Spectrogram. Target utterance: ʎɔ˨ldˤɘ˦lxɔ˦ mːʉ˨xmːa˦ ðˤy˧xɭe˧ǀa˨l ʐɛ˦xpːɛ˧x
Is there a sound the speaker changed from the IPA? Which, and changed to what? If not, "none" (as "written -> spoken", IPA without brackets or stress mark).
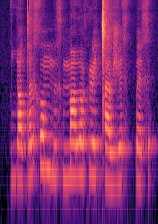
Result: ʐ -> ʒ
